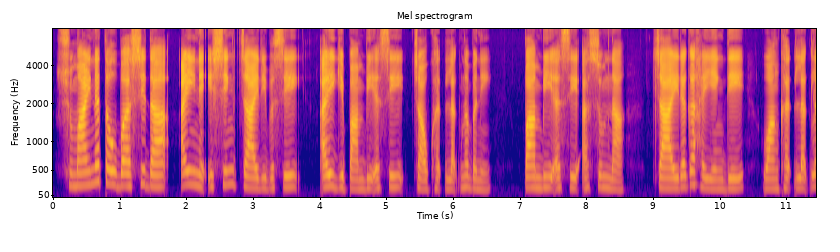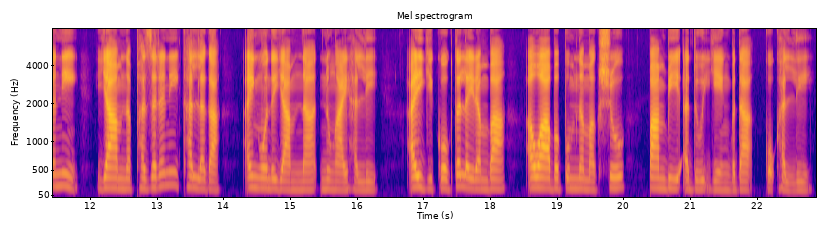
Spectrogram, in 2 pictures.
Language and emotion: Manipuri, neutral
